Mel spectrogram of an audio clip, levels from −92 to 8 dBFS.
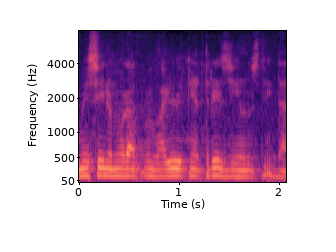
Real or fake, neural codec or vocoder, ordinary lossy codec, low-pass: fake; codec, 16 kHz, 2 kbps, FunCodec, trained on LibriTTS, 25 frames a second; none; none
